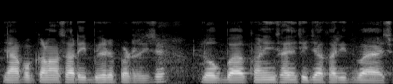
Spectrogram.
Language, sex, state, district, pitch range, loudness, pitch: Rajasthani, male, Rajasthan, Nagaur, 105-110 Hz, -18 LUFS, 105 Hz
